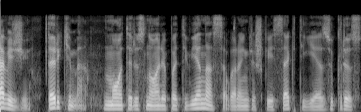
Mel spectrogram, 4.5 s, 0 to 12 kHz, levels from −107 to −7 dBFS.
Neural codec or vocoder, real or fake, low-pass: codec, 16 kHz, 16 kbps, FunCodec, trained on LibriTTS, 50 frames a second; fake; 7.2 kHz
